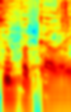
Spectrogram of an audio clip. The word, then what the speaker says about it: Supacolor: Does it rhyme with Bupacolor? Yeah, it's Supacolor, yeah.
